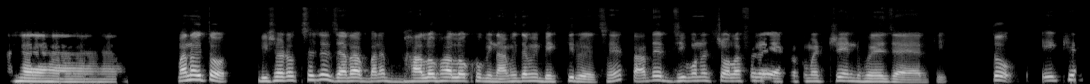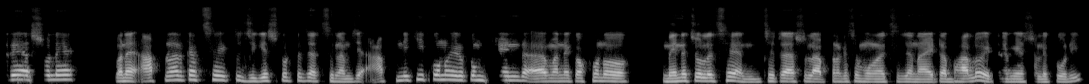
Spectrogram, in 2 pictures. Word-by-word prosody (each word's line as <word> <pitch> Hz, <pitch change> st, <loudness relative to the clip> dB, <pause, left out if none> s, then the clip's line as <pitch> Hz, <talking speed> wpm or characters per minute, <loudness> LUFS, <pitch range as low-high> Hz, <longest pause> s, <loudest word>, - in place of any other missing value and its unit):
হ্যাঁ, 150 Hz, -1 st, +6 dB, 0.2 s
হ্যাঁ, 125 Hz, -1 st, +2 dB
হ্যাঁ, 125 Hz, 0 st, -2 dB
হ্যাঁ। 120 Hz, 0 st, -6 dB, 0.6 s
মানে 180 Hz, +4 st, +7 dB
ওই -, -, +6 dB
তো -, -, +8 dB, 0.5 s
বিষয়টা 180 Hz, +5 st, +4 dB
হচ্ছে 210 Hz, +3 st, -2 dB
যে -, -, +6 dB
যারা 155 Hz, +1 st, +7 dB, 0.2 s
মানে 160 Hz, +2 st, +1 dB, 0.2 s
ভালো, 150 Hz, +2 st, +6 dB
ভালো 165 Hz, -1 st, +6 dB
খুবই 155 Hz, -3 st, -1 dB
নামি 130 Hz, +3 st, +2 dB
দামি 160 Hz, 0 st, +3 dB
ব্যক্তি 135 Hz, +3 st, -2 dB
রয়েছে, 120 Hz, +3 st, -1 dB, 0.2 s
তাদের 185 Hz, +8 st, +2 dB
জীবনের 170 Hz, +1 st, 0 dB
চলাফেরাই 165 Hz, +1 st, +2 dB
এক 130 Hz, -, -9 dB
রকমের 145 Hz, +1 st, -4 dB
ট্রেন্ড 170 Hz, -3 st, 0 dB
হয়ে 135 Hz, -1 st, +3 dB
যায় 110 Hz, -3 st, +2 dB
আরকি। 105 Hz, +2 st, -12 dB, 0.5 s
তো 200 Hz, -, +4 dB, 0.5 s
এক্ষেত্রে 215 Hz, +3 st, -2 dB
আসলে 215 Hz, +1 st, -3 dB, 0.6 s
মানে 155 Hz, 0 st, +3 dB, 0.2 s
আপনার 195 Hz, +6 st, -2 dB
কাছে 210 Hz, +2 st, -3 dB
একটু 195 Hz, 0 st, -10 dB
জিজ্ঞেস 160 Hz, +2 st, -2 dB
করতে 170 Hz, 0 st, -5 dB
চাচ্ছিলাম 140 Hz, -3 st, -3 dB
যে -, -, -2 dB, 0.2 s
আপনি 185 Hz, +7 st, -7 dB
কি 230 Hz, -, -3 dB
কোন 220 Hz, -1 st, +1 dB
এরকম 200 Hz, +1 st, -1 dB, 0.2 s
ট্রেন্ড 190 Hz, -1 st, -3 dB, 0.2 s
আ -, -, +4 dB, 0.2 s
মানে 145 Hz, 0 st, -3 dB
কখনো 155 Hz, +2 st, -2 dB, 0.6 s
মেনে 150 Hz, +3 st, +2 dB
চলেছেন? 155 Hz, 0 st, +1 dB, 0.2 s
যেটা 150 Hz, -1 st, -2 dB
আসলে 135 Hz, 0 st, -4 dB
আপনার 135 Hz, 0 st, -7 dB
কাছে 135 Hz, +2 st, -7 dB
মনে 130 Hz, 0 st, -2 dB
হয়েছে 125 Hz, +1 st, -6 dB
যে 130 Hz, -, -1 dB
না -, -, -1 dB
এটা 125 Hz, +3 st, -2 dB
ভালো, 130 Hz, +7 st, +1 dB
এটা 130 Hz, -, -17 dB
আমি 130 Hz, -, -4 dB
আসলে 125 Hz, -1 st, -7 dB
করি? 125 Hz, +5 st, -3 dB
155 Hz, 175 wpm, -22 LUFS, 135-180 Hz, 0.6 s, তো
